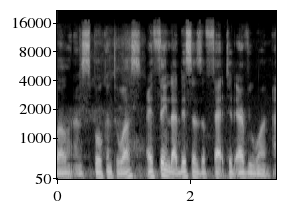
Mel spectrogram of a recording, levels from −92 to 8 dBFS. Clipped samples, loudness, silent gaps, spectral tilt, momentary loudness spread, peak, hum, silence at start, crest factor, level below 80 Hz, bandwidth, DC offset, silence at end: under 0.1%; -19 LUFS; none; -5 dB/octave; 5 LU; -4 dBFS; none; 0 s; 16 dB; -52 dBFS; 17.5 kHz; under 0.1%; 0 s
